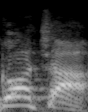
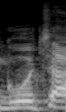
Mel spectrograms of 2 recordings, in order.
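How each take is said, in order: First: It is said in an affected, exaggerated English style. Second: It is said plainly, without exaggeration.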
